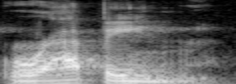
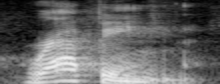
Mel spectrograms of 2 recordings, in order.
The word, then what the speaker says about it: wrapping: The W is silent. Make the sound wrap. Use a short A sound like black cat, wrap. Then plus ing, wrapping. Use a long E sound, wrapping.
